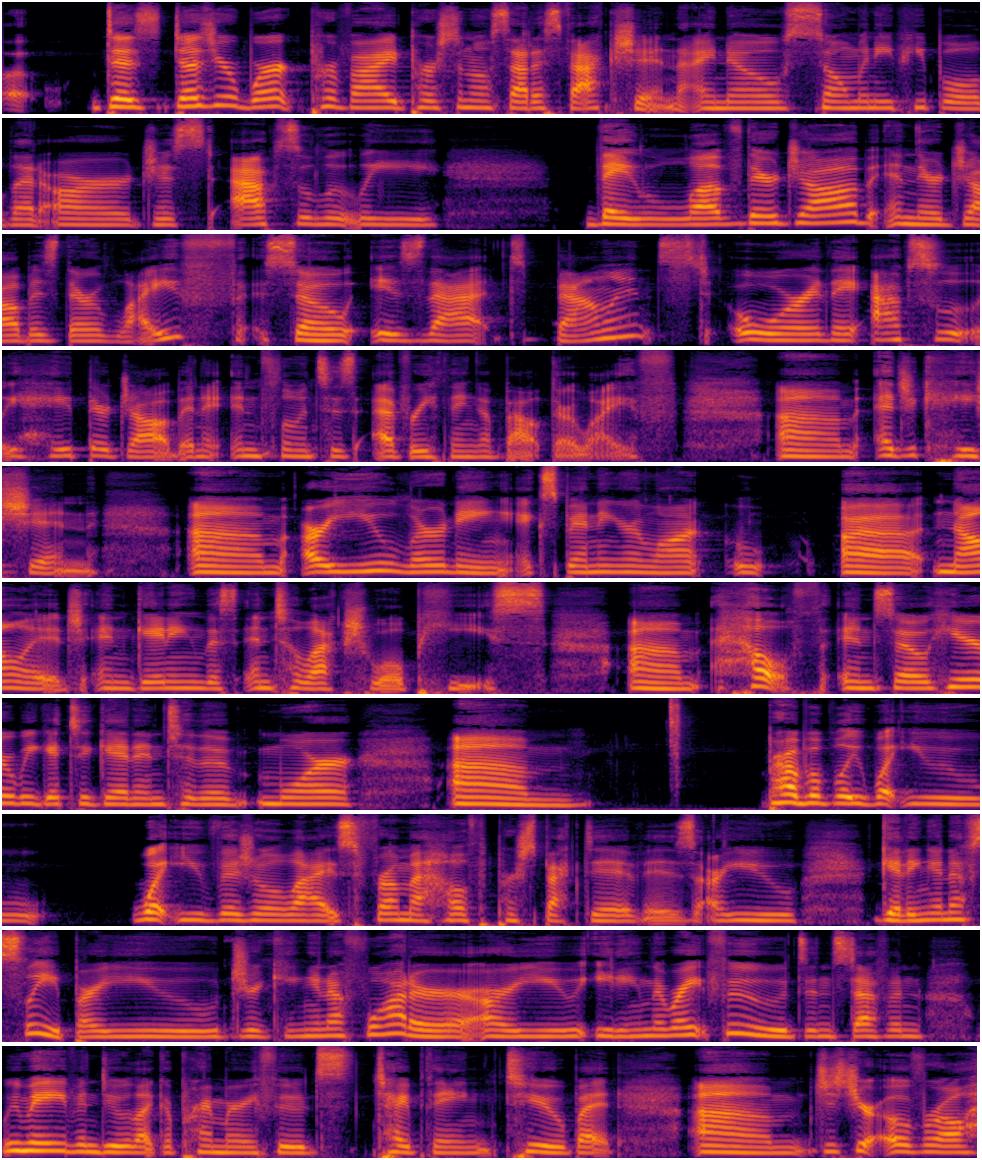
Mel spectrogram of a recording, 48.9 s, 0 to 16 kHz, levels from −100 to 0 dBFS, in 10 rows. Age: 10-29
